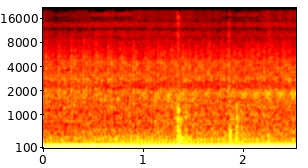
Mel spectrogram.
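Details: Vauxhall Corsa D 1.3 diesel after number 2 injector replacement and coding: steady low idle, even rumble, no stumble or misfire, no dashboard warning lights; running healthy.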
